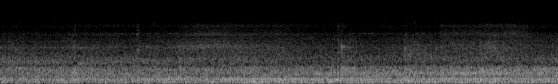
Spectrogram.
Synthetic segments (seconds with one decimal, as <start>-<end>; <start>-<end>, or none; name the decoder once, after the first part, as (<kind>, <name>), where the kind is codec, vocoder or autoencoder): 3.1-3.6 (vocoder, Vocos)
